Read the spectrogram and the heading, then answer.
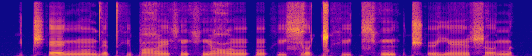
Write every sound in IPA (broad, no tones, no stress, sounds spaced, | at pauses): t͡ʃʼ ɛ ŋ õ d̪ ɛ t̪ʰ i p ʕ ɛ̃ ɬ ĩ x ĩ ʕ õ ʔ õ ʔ i ɕ ʌ ǁʰ i t͡ɕʰ ĩ p t͡ʃʼ ø j ɛ̃ ʂ ʌ n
